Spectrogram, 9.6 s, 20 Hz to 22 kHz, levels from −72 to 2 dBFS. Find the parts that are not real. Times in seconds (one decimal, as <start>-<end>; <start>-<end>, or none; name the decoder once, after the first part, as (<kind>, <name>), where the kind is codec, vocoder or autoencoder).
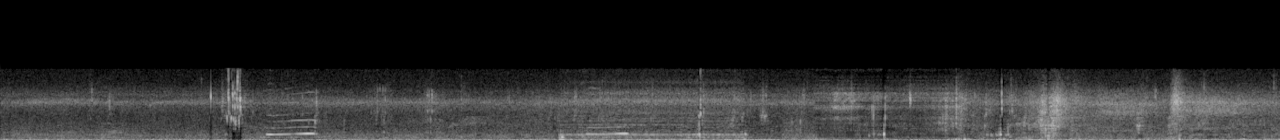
6.1-7.2 (codec, SNAC)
